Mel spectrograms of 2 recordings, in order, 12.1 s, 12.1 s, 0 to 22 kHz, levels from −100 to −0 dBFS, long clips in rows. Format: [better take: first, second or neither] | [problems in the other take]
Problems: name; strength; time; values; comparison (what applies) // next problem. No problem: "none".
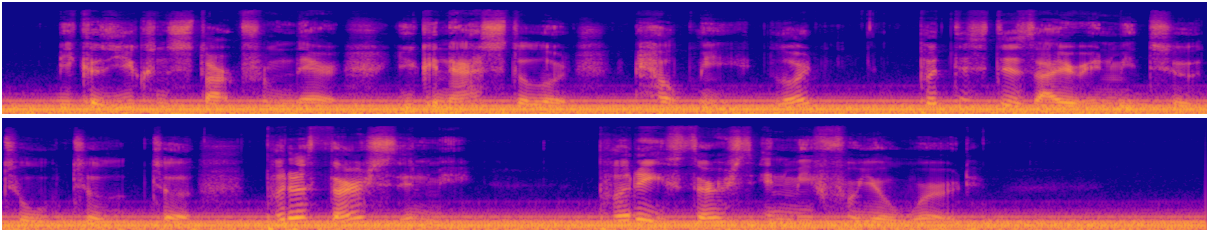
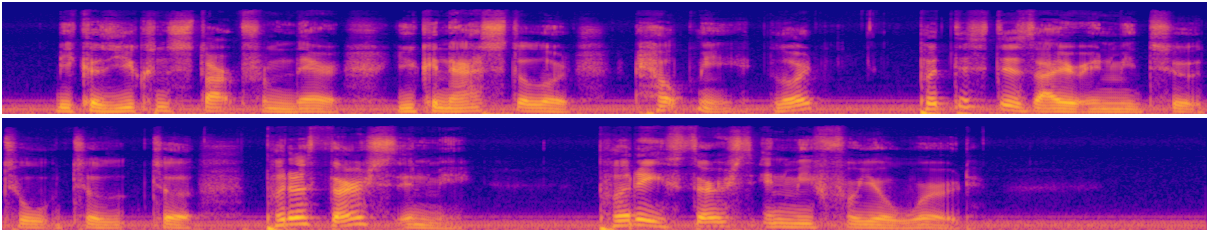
second | low rumble; loud; throughout; 1 dB below the speech; faint in the second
